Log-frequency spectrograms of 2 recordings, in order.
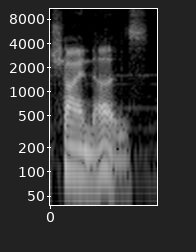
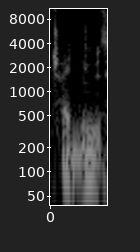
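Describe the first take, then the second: First: The name sounds like the word China's. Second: The name sounds like 'Chai News', two syllables. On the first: The speaker calls it wrong. "I've been pronouncing that super wrong" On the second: The speaker calls it right. "that's Chai News"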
